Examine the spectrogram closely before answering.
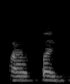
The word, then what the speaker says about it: purple: So see, this is a Purple. Purple is the schwa sound, purple, right? PLE is a schwa sound.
